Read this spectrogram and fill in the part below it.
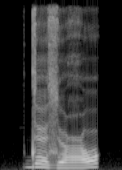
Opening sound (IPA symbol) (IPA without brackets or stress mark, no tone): d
